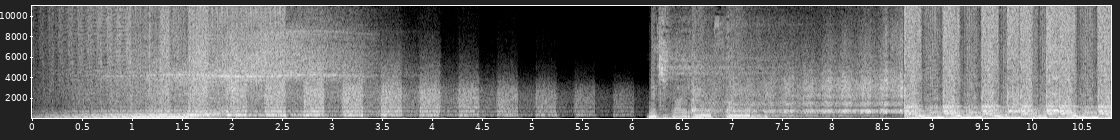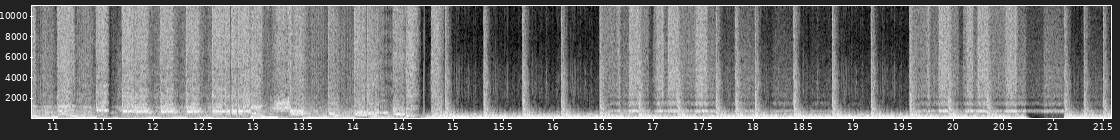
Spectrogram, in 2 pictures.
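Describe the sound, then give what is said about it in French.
Loud hard techno plays continuously, with rapid pounding kick drums, dense distorted synths and heavy bass that thickens after a brief sparser opening. Nobody speaks over the music. “Ouais, ouais, beaucoup, d'artistes qui ont jeté à track, mais du coup, on va aller, on va quand même se l'écouter.”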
